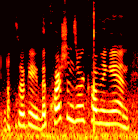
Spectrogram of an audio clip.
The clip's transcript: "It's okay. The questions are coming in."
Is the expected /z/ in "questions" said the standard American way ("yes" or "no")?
yes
